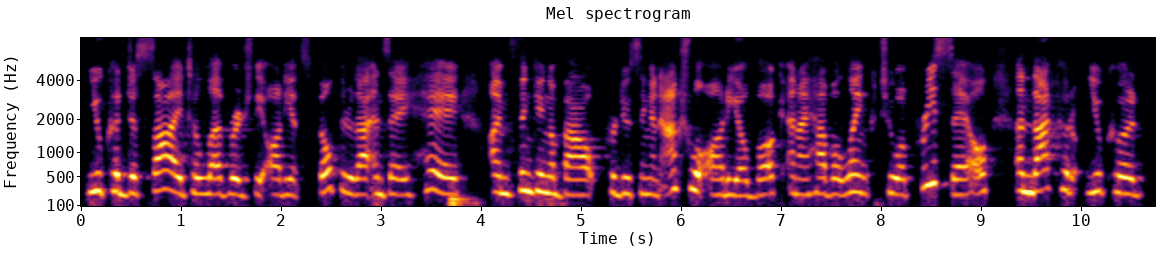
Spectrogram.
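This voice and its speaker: A woman with a fairly high voice co-hosts a podcast over a video call. She talks in an informal, conversational way, loosely phrased and peppered with "like". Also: steady tone, moderate pace, hardly any pauses, a bit bright. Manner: informal, frequent "like" and "sort of". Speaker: podcast co-host. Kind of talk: casual conversational podcast chat.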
